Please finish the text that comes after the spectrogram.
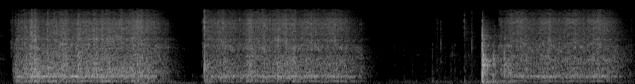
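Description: A multi-chopper food processor whirs loudly in three bursts of pulsing, chopping coarse pieces of broccoli in a first mixing run, with short pauses between runs and a brief clatter before the last burst. No one speaks.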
